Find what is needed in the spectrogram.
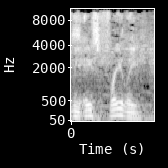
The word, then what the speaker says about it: Frehley: Even though Gene sang it, that was an Ace, Ace Frehley. I always forget. It rhymes with Haley.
